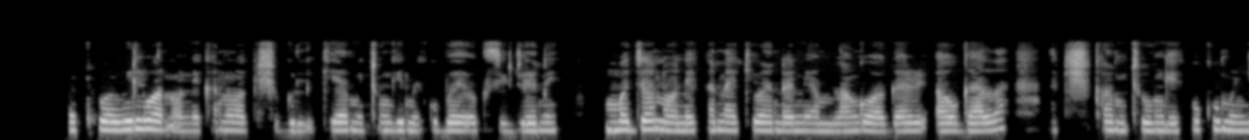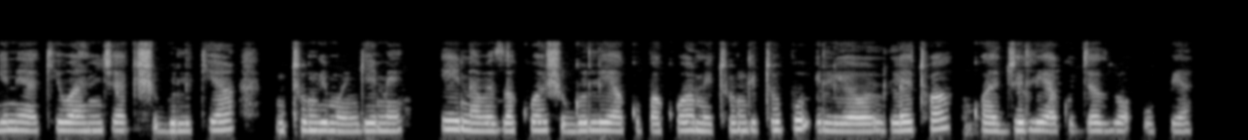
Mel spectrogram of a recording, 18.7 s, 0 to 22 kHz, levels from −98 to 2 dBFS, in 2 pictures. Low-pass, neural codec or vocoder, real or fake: 7.2 kHz; none; real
